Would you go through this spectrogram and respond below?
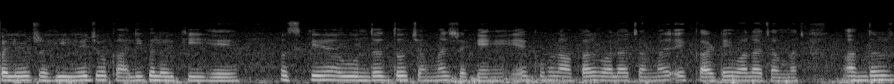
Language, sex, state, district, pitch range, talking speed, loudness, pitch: Hindi, female, Bihar, Darbhanga, 175-190 Hz, 170 wpm, -24 LUFS, 185 Hz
